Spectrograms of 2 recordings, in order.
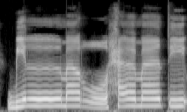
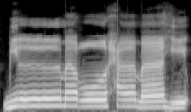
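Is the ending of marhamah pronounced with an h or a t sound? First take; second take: t; h. First: Marhamah ends with a t sound before the vowel. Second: Marhamah ends with an h sound before the vowel. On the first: The speaker calls it right. "tapi bil marhamati ulaika. Jadi huruf ta" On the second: The speaker calls it wrong. "Nggak dibaca gini"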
